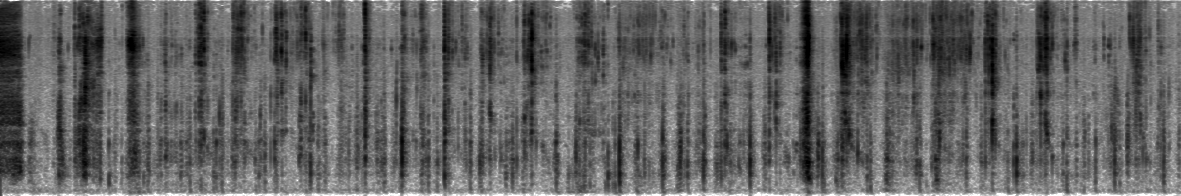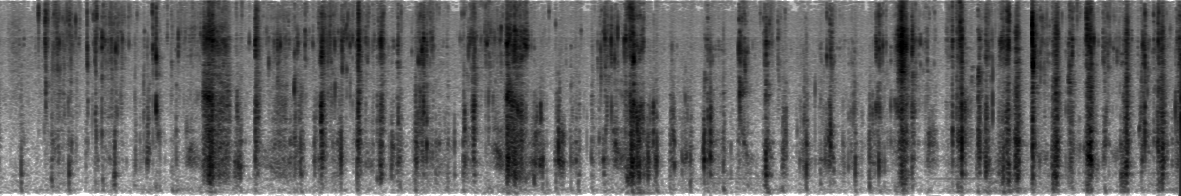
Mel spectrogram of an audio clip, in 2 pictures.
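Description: Close-miked chewing and mouth sounds of a man eating rice with fatty mutton curry by hand: a continuous run of short, wet clicks with a few louder bites.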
